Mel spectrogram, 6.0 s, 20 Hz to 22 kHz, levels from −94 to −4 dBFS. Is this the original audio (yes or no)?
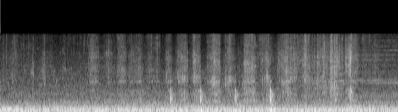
yes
